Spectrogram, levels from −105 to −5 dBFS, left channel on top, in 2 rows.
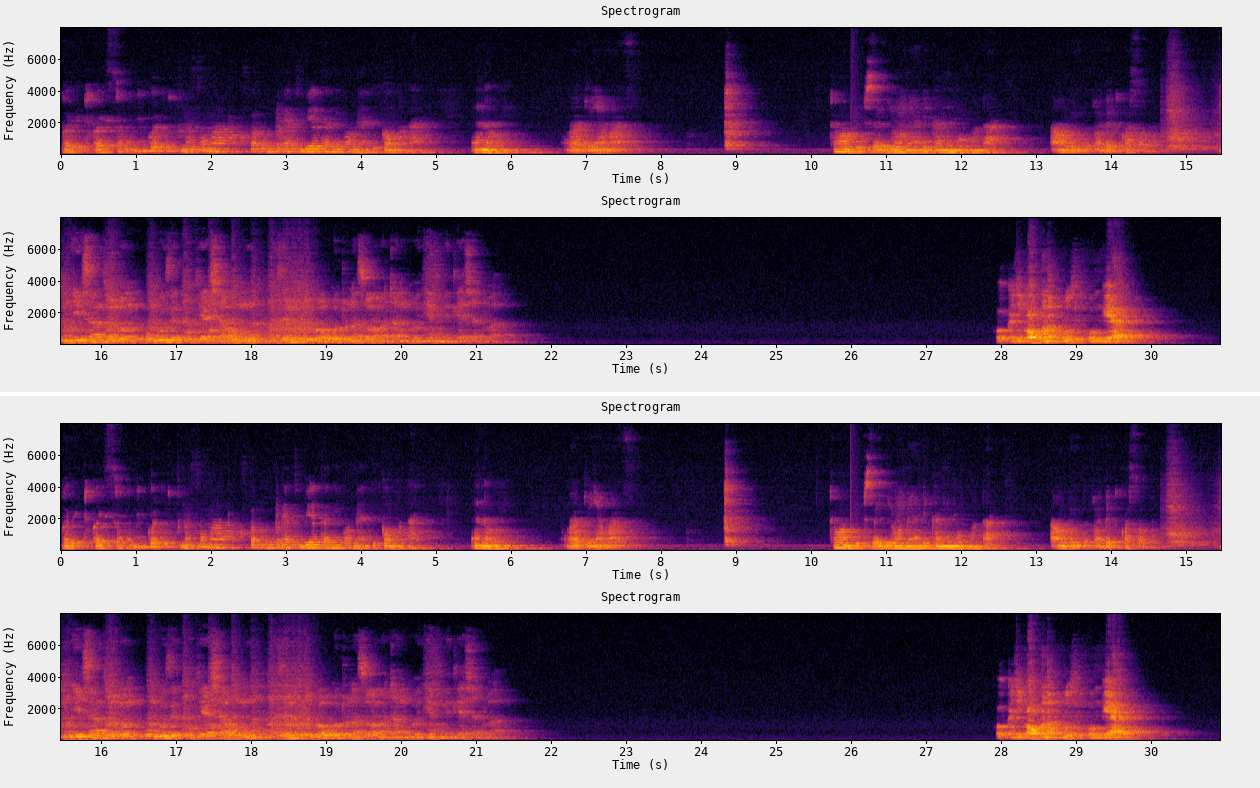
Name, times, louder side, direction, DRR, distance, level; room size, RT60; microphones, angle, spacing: voice 1, 0.0-4.8 5.5-6.0 6.7-7.5 8.8-9.0 10.2-12.5 13.2-14.6, right 2 dB, 45° right, 0 dB, 0.4 m, -27 dB
sound 1, 14.6-19.4, equal, ahead, 0.6 m, -41 dB
voice 2, 15.4-21.3, equal, 30° left, -6 dB, 1.1 m, -28 dB
voice 3, 27.9-29.6, left 1 dB, 20° right, -5 dB, 1.1 m, -23 dB
3.9 x 3.1 x 2.5 m, 1.1 s
head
